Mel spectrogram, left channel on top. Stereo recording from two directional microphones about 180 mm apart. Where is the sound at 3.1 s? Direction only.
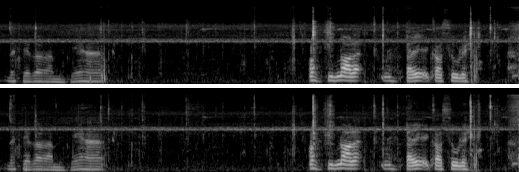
15° right (ahead or behind).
